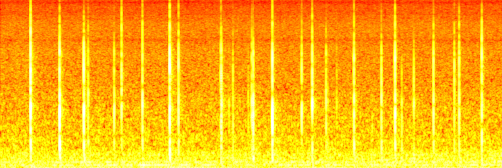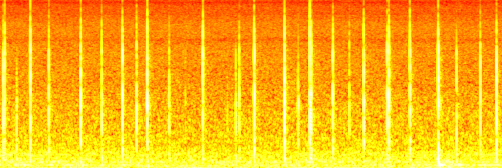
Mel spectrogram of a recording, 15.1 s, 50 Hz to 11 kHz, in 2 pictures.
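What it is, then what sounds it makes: Glass tablet touchscreen tapped with fingernails. Long red nails tap on the glass screen of a white iPad lying flat, making about 48 quick, sharp clicks spread unevenly over fifteen seconds. Each tap is a bright, very short tick that dies away almost instantly, over a faint low hum.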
